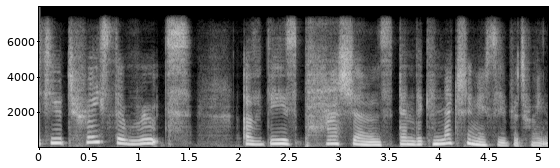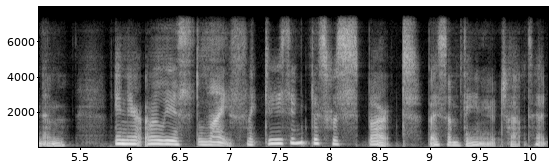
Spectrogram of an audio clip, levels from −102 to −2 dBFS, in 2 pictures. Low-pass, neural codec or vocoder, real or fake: 7.2 kHz; codec, 24 kHz, 1 kbps, SNAC; fake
